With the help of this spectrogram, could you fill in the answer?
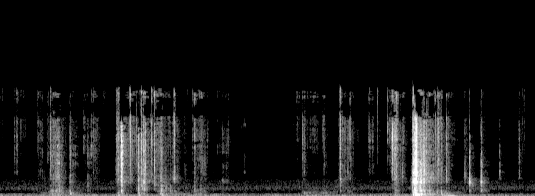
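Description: A craft knife blade scrapes across and cuts cubes from the scored surface of a solid, dry, cream-colored bar of soap resting over a blue mat. Short, bright, crisp scraping and crackling bursts come in quick clusters, with the loudest sharp crack near the end.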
